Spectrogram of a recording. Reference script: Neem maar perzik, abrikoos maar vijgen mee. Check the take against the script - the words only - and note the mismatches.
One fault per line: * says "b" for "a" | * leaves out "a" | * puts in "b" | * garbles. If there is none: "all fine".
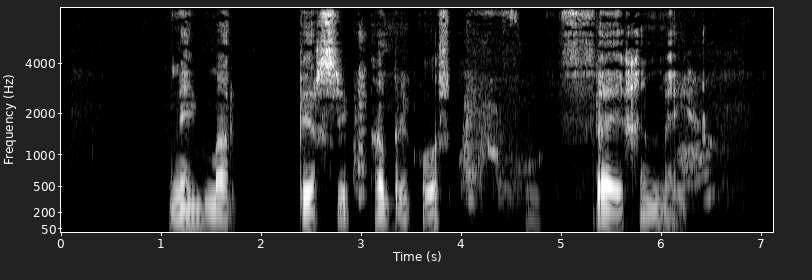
* says "of" for "maar"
